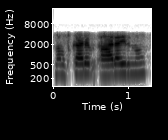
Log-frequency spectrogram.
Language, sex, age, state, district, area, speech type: Malayalam, female, 18-30, Kerala, Kozhikode, rural, conversation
